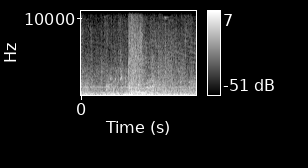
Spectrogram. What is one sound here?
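A gunshot rings out.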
